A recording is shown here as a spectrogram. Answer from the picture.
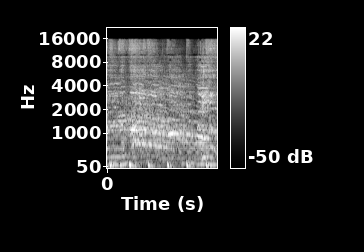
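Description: Congregation singing and calling out together in loud worship over music with a steady low beat.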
